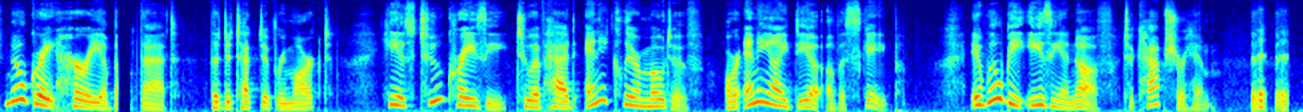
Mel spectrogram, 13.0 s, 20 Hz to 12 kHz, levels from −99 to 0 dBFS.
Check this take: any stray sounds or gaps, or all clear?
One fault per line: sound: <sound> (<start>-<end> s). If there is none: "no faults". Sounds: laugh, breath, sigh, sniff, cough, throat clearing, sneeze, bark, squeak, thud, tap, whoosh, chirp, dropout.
sound: dropout (1.2-1.3 s)
sound: laugh (12.5-12.9 s)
